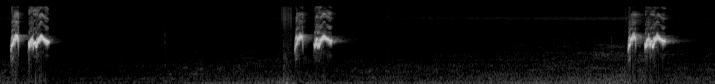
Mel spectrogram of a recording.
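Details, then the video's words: {'caption': 'Red-whiskered bulbul morning song in the mature wild-forest voice style, recorded as lure sound for training caged birds: crisp double-note phrases, each a sharp chirp then a liquid warble, repeated about every three seconds in a quiet background.'} "Luyện giọng cho chào mào hót sáng, chào mào hót giọng già rừng hay tuyệt"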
